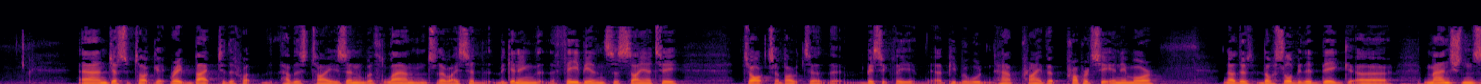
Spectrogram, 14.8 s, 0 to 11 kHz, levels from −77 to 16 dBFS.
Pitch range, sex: 85-105 Hz, male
